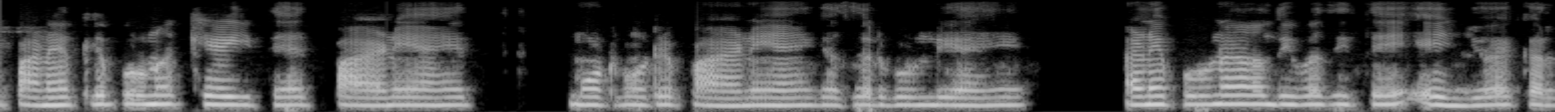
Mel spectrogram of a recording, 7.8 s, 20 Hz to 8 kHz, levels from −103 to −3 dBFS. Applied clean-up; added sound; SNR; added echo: none; none; none; none.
